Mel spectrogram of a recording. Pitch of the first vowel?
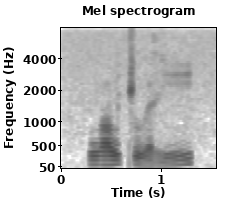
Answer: rising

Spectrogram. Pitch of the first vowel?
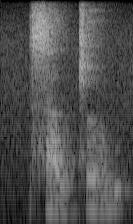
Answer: low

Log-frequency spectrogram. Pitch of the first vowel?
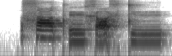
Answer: high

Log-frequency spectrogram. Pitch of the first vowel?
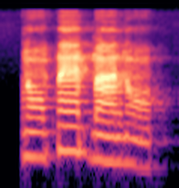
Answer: low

